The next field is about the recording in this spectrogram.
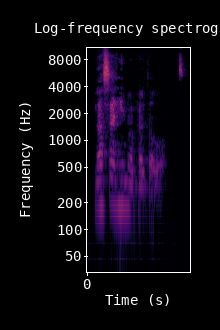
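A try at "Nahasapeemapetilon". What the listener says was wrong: It's longer than that. There's one extra syllable, I think.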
